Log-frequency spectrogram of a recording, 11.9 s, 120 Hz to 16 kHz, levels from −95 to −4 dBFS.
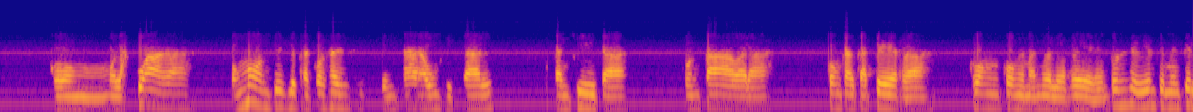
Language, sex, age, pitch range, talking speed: Spanish, male, 50-69, 115-155 Hz, 125 wpm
